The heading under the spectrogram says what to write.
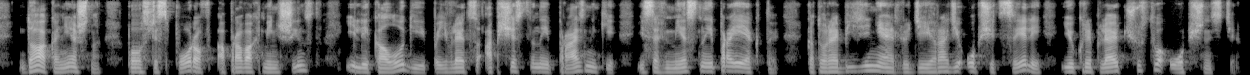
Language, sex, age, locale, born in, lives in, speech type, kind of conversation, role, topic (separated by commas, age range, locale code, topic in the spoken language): Russian, male, 20-24, ru-RU, Russia, Germany, read, expert-assistant, expert, Что бы изменилось в мире, если бы все люди вдруг перестали верить в любую религию?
